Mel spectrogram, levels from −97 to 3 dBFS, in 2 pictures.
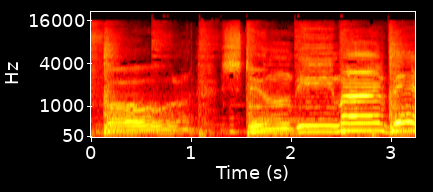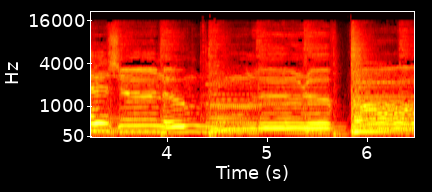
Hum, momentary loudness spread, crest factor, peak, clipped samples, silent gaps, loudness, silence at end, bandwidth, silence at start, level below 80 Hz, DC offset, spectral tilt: none; 11 LU; 18 dB; -2 dBFS; under 0.1%; none; -20 LUFS; 0 s; 16.5 kHz; 0 s; -60 dBFS; under 0.1%; -4.5 dB/octave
